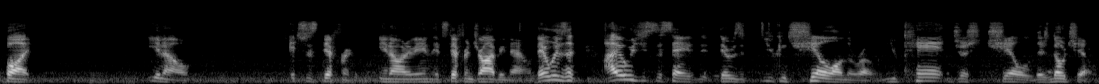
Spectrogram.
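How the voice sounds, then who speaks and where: A man tells stories from behind the wheel, circling back and restarting his sentences as he goes. His voice is bright and forceful. The audio is dull and lo-fi, like a livestream feed. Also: medium pitch, lively intonation, moderate pace, slightly rough. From New York. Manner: rambling, storytelling, frequent restarts. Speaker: livestream guest. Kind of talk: casual live podcast chat while driving. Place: in a car.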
